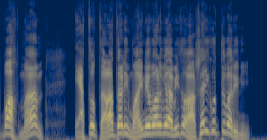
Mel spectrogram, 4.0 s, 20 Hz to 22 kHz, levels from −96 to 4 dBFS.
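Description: No technical faults occur at any point in the recording, so there is nothing to describe in time order.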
